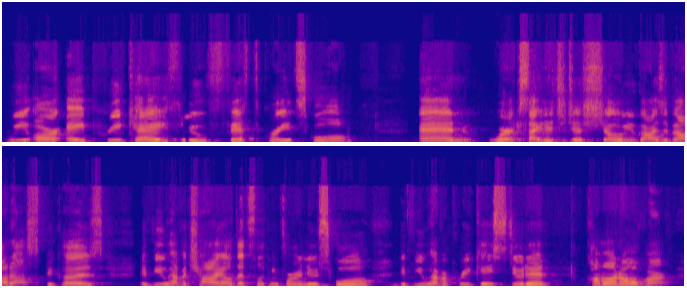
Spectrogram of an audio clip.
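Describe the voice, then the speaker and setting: A woman's voice: a little high, animated, measured pace. A woman hosting a school open house, chatting playfully and enthusiastically with viewers and a young student. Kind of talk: upbeat casual chat.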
